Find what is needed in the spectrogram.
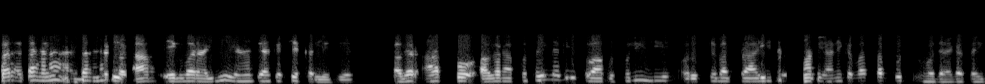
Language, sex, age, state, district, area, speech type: Hindi, male, 18-30, Uttar Pradesh, Chandauli, rural, conversation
